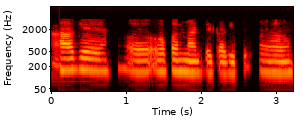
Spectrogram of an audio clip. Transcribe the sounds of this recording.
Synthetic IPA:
haːɡe | oːpɐnmaːɽbeːkaːɡit̪ːu

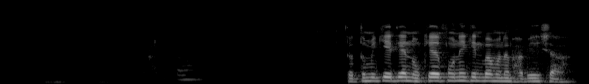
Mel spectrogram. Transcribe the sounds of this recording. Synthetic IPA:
t̪ot̪umikieʈ̬ianokijaɾfonejk̬inbamanebʱabieʃa

